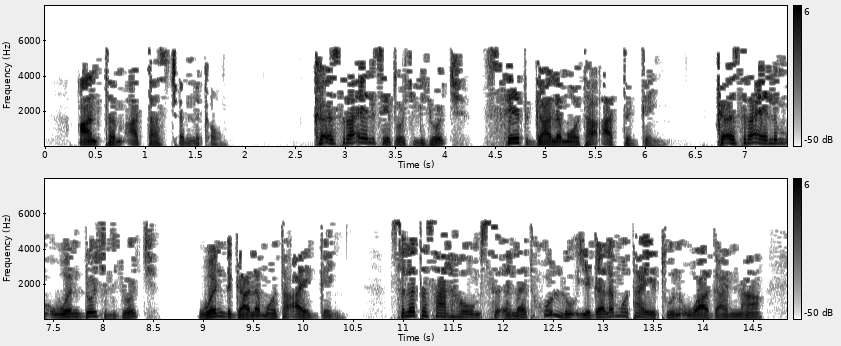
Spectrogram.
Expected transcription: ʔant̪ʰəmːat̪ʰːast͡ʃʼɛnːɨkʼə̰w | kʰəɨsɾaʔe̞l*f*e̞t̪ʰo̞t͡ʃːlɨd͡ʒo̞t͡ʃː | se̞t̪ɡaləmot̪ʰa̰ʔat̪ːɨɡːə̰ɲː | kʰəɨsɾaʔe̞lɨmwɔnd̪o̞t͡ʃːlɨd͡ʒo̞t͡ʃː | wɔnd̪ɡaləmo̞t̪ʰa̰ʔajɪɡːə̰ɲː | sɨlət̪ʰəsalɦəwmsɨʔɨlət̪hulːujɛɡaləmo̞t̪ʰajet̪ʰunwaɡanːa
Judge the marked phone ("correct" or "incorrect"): incorrect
